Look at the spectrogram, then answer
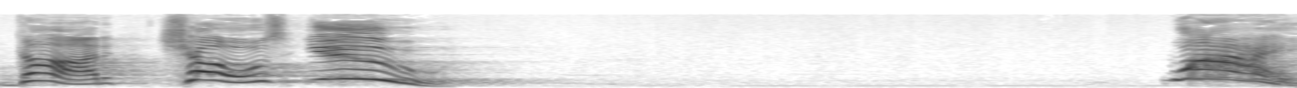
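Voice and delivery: slow, drawn-out, high and loud; booming preach. Real, not acted. Pastor booming to his congregation, slow and loud. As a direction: hammer the point home to the church.

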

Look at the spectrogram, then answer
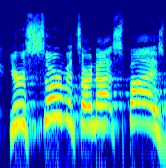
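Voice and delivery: high, loud, slow protest; hammed-up denial; pleading denial. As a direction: stretch out a loud plea of innocence. Brothers deny the accusation.

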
